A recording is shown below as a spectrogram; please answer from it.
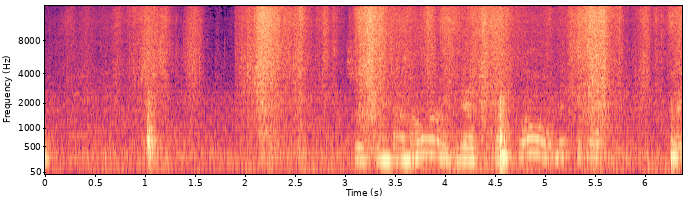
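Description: Plastic wrapping rustling as a round MDF wall niche is pulled out of it by hand, in two swishes, with a sharp click about a second in and a knock near the middle. A voice speaks briefly in between.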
